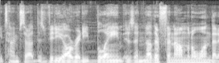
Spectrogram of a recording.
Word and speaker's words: Blame!: Now I know somebody's already probably commented it, and I know it's also, I'm pretty sure the actual pronunciation is Blam. There's an E there, I'm sorry. It's Blame with an exclamation point.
